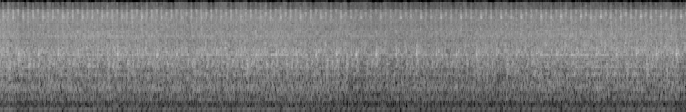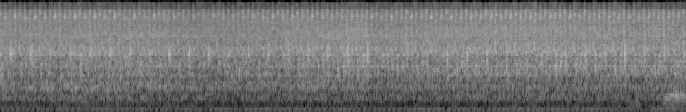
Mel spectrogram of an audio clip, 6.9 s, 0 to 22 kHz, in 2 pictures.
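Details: Ford Focus 2 engine at cold idle: even running with faint irregular tapping and rattle over a hissy top end; noises nearly vanish after 5–8 minutes of warm-up, and a growl appears above 3000 rpm; cause unknown.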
